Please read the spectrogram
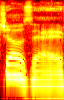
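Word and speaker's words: José: It's Jose, if you're Portuguese, which he is. – Is it? – Yeah. – Oh, okay. I don't know. – They pronounce the J like that. The J.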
